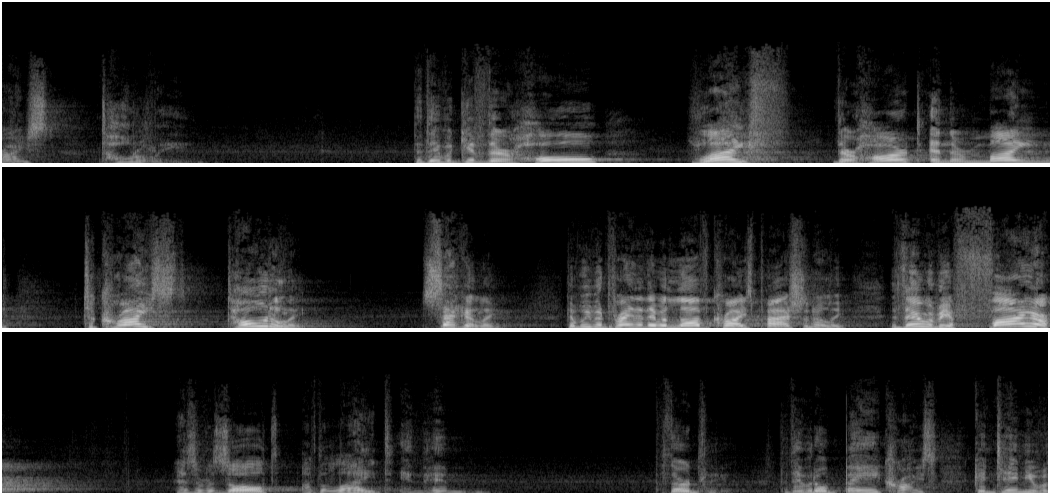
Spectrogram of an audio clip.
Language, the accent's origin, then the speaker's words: English; near Norman, Oklahoma, United States; I grew up near Norman, and so obviously I'm an OU fan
